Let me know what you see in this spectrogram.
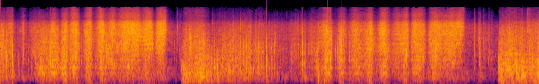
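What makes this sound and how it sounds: Bare hands with painted nails rub and pat across a flat bed of pale, loose, dry crushed gym chalk powder, using palms and fingers. The result is a dense, bright, crackling and gritty rubbing sound with soft pats, nearly without low end, and a couple of brief dips in level along the way.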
